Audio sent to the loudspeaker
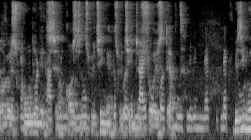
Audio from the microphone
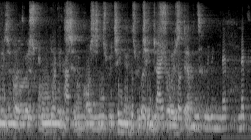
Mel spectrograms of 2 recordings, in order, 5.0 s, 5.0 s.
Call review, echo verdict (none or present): present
